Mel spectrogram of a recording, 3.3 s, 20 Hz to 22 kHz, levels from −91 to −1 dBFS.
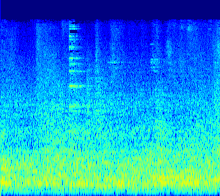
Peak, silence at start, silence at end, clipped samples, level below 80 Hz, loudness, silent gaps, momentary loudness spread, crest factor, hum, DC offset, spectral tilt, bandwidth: -22 dBFS; 0 s; 0 s; under 0.1%; -70 dBFS; -35 LUFS; none; 2 LU; 14 dB; none; under 0.1%; -4.5 dB/octave; 15.5 kHz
